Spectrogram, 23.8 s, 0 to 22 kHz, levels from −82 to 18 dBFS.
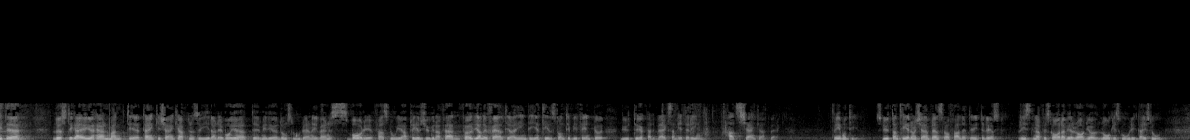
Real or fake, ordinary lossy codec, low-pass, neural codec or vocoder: real; MP3, 24 kbps; 7.2 kHz; none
